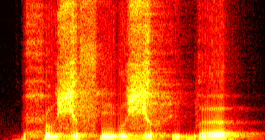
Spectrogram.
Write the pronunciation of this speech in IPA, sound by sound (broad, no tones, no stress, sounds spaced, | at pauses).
ħ u ʑ ʌ s ŋ ʊ ʑ ʌ h i b ɜ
